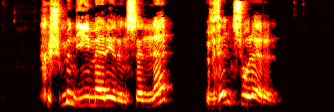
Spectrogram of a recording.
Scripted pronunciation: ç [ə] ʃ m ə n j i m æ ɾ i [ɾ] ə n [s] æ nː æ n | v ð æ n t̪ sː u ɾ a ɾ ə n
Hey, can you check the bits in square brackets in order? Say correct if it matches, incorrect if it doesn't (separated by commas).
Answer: correct, correct, correct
